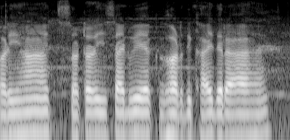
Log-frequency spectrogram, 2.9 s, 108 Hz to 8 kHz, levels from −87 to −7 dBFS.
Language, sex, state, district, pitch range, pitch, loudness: Hindi, male, Odisha, Khordha, 120-130 Hz, 125 Hz, -19 LUFS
